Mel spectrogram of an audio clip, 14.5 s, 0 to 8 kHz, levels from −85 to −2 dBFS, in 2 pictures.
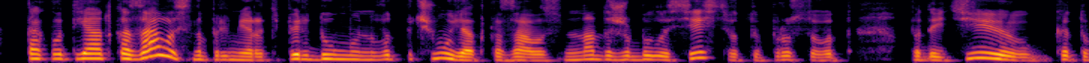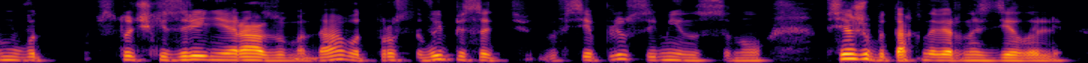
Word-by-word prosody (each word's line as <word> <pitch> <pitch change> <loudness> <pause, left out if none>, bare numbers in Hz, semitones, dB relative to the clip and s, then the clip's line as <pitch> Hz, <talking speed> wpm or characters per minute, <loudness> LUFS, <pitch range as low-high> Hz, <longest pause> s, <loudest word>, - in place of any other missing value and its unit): Так 220 -1 +2
вот 215 -1 -1
я 230 0 +7
отказалась, 240 - +5
например, 175 -3 -2
а - - -7
теперь 190 +6 +2
думаю, 190 -1 0
ну 175 - -6
вот 190 +1 -5
почему 225 +3 -1
я 165 -6 +6
отказалась? 145 -2 -3
Надо 180 +3 -3
же 175 +1 -3
было 175 -1 0
сесть 250 - -1
вот 150 -3 -11
и - - -9
просто 160 0 -7
вот 145 -2 -6 0.4
подойти 200 - +3 0.3
к 190 - -5
этому 160 -3 -4
вот 155 -1 -6 0.4
с - - -12
точки 165 -2 -3
зрения 165 0 +2
разума, 140 -4 +3
да. 170 +7 -2
Вот 140 -4 -6
просто 150 -1 -7
выписать 160 -5 -3 0.2
все 155 +2 -5
плюсы 190 0 -7
и - - -10
минусы, 135 -5 -7
ну. 130 +1 -9 0.4
Все 220 +1 +7
же 220 0 +3
бы 150 - -6
так, 140 +2 +1
наверно, 140 -2 +1
сделали. 125 - -2
160 Hz, 180 wpm, -24 LUFS, 145-190 Hz, 0.4 s, я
